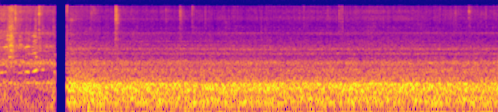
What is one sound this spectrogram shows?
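A steady low roar fills a jet airliner cabin in flight.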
